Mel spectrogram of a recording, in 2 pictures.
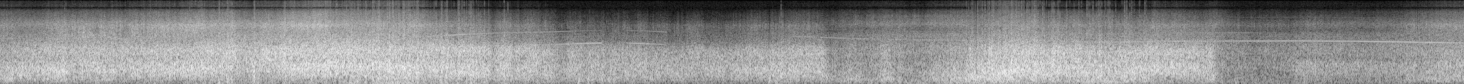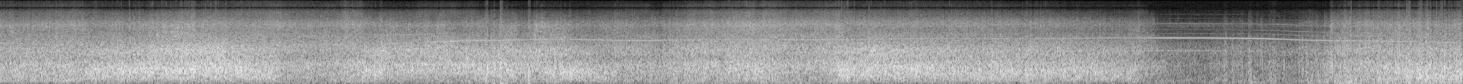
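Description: Wind buffeting the microphone of a harness-mounted camera in paraglider flight, a loud rushing that swells and eases, dropping away briefly twice. A faint high tone wavers slowly in pitch beneath it.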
